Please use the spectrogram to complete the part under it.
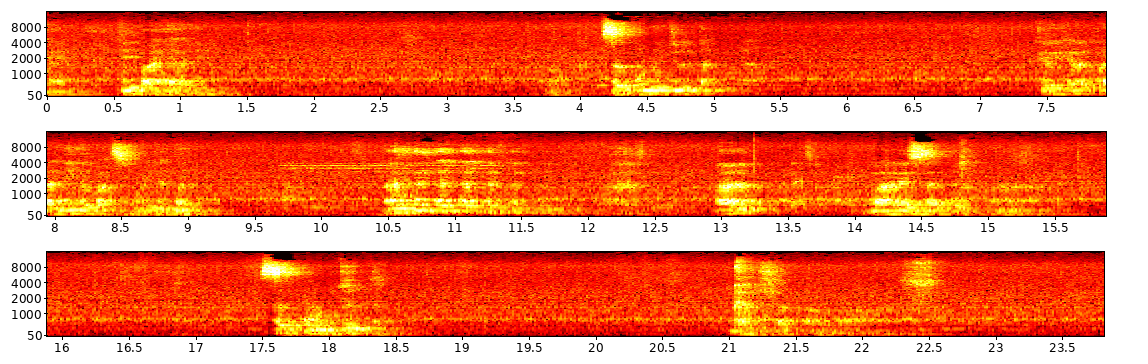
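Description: A man speaks with animation into a headset microphone, in short bursts with pauses.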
